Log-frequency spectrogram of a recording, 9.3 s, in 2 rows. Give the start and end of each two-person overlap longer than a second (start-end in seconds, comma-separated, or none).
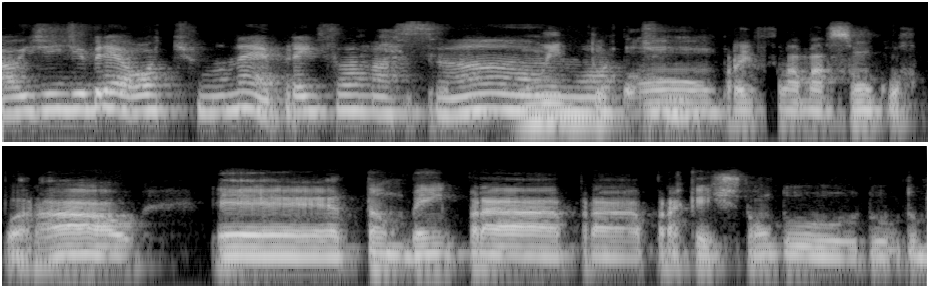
1.8-3.5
